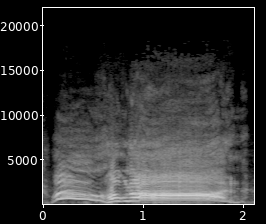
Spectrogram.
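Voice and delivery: high, loud panicked shout; panicked yell. Retold or imitated. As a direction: stewardess freaking out in turbulence. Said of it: "You see her freak out".

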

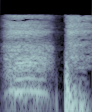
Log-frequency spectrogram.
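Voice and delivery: audible breath added after a word; demonstrated breath. Shown as a demonstration. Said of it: "add something on the end of it".

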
